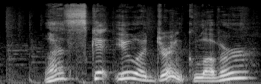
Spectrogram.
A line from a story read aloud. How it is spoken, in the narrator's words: Wesley rasped loudly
